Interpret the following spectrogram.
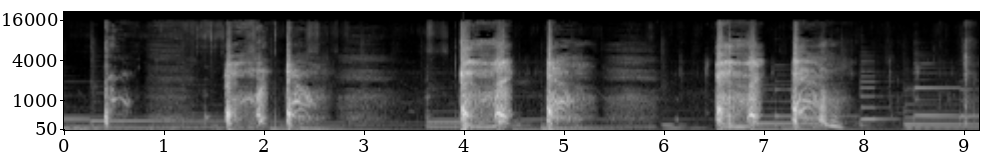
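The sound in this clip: Coughing from allergies outdoors, a chesty cough that comes in a few clusters of harsh, loud bursts separated by short pauses.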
